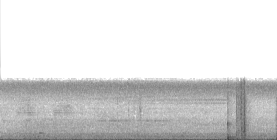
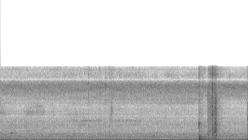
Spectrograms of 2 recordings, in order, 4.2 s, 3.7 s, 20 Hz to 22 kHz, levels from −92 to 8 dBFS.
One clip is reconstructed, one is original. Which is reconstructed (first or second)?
second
